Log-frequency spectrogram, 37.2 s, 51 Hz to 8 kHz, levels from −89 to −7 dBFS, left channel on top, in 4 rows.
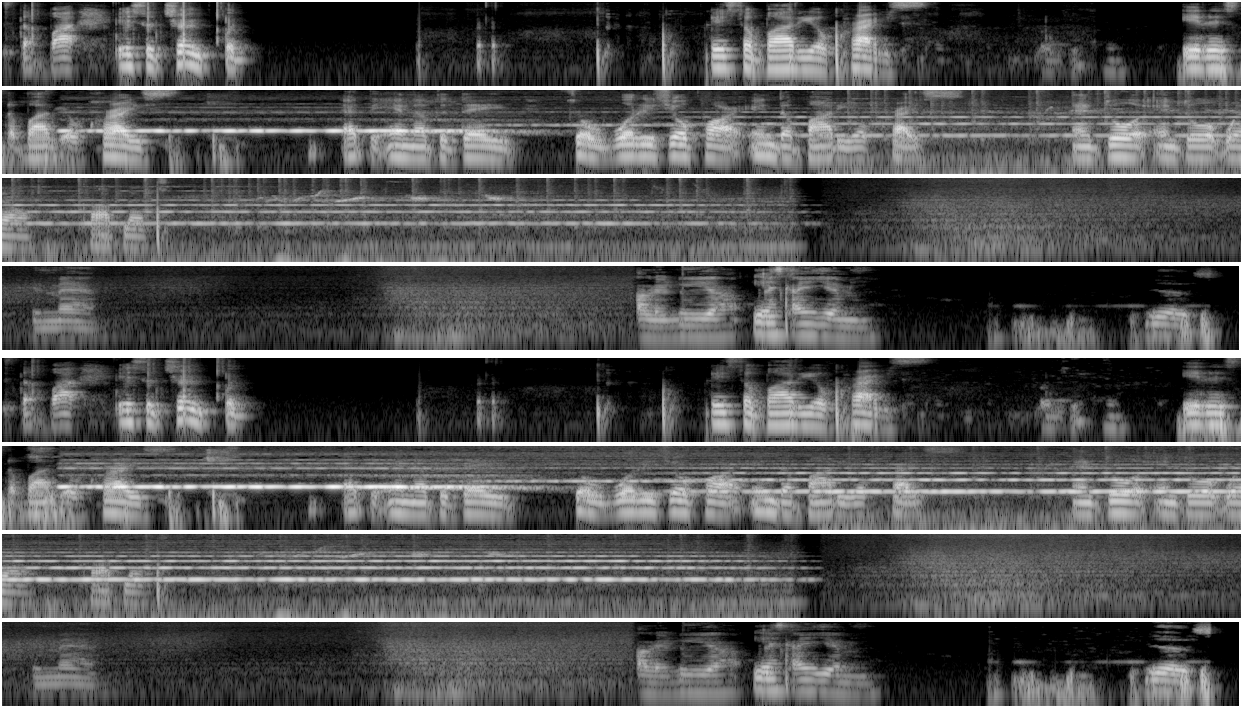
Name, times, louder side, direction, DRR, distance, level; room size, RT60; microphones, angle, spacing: voice 1, 0.0-1.8 5.3-6.9 8.9-10.6 11.8-13.1 13.5-16.5 17.3-18.8 19.2-19.7 33.5-33.7, left 4 dB, 40° left, 0.6 m, -27 dB
voice 2, 7.8-8.4 8.8-9.2 9.5-9.8 10.8-11.1 35.3-36.9, right 7 dB, 70° right, 0.3 m, -38 dB
sound 1, 9.7-24.7, right 6 dB, 85° right, 0.7 m, -25 dB
sound 2, 15.4-24.5, left 4 dB, 65° left, 1.3 m, -43 dB
voice 3, 22.1-22.7 23.2-23.3 28.1-28.6 32.6-34.4, left 4 dB, 80° left, 1.0 m, -37 dB
sound 3, 24.7-32.6, right 3 dB, 15° right, 0.8 m, -48 dB
8.3 x 3.2 x 6.2 m
head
